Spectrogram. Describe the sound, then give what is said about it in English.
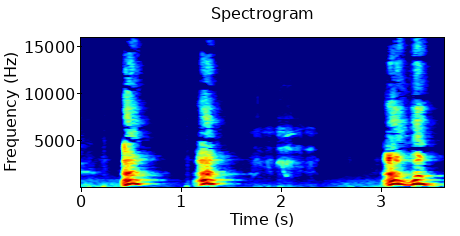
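A person vocally imitates a dog barking as a sound effect: three short, loud, throaty yelps separated by pauses, with the last one a quick double bark. No other talking. “Today I have another sound effect for you guys. This time it's a dog bark.”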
